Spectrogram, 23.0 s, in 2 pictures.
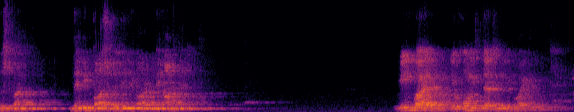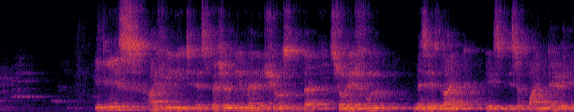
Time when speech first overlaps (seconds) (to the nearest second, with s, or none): none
